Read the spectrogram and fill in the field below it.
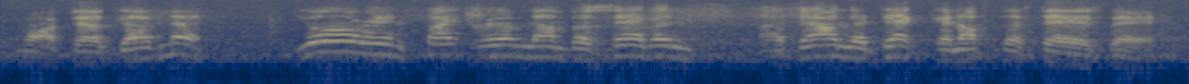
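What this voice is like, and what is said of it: Exaggerated Cockney English accent. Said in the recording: “talking in this Dick Van Dyke English accent ... He was that authentic for this Cockney accent.”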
